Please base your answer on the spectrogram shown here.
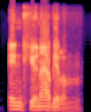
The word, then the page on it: incunabulum: British English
